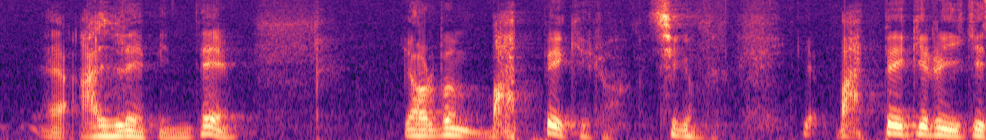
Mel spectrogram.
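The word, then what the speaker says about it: אלף: 우리가 어 발음 발음상을 이응 약 아주 약한 이응 발음으로 시작하는게 알파벳 알렙인데 여러분 맞배기로 지금 맛배기로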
